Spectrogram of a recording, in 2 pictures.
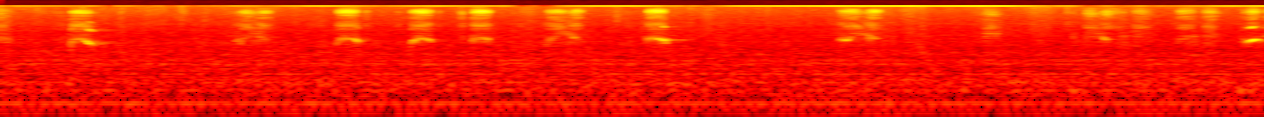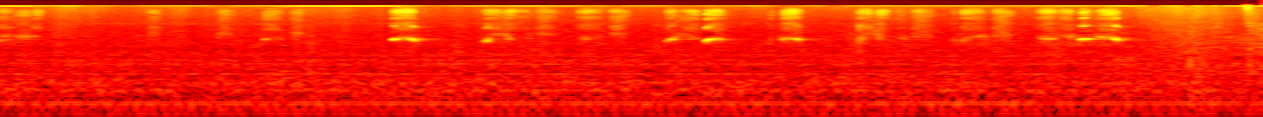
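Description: Marker squeaking on a whiteboard in many short, irregular strokes while writing, faint, over a low steady hum.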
